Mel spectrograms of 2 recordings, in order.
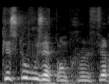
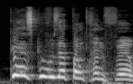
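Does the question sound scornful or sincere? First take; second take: sincere; scornful. First: The question is asked sincerely, wanting an answer. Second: The question is asked with scorn and mockery. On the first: The asker genuinely wants to learn. The speaker calls it wrong. "C'est pas apprenez-moi, j'ai envie de savoir" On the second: The asker thinks the others' actions are nonsense. The speaker calls it right. "je vais te le faire avec l'intonation"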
